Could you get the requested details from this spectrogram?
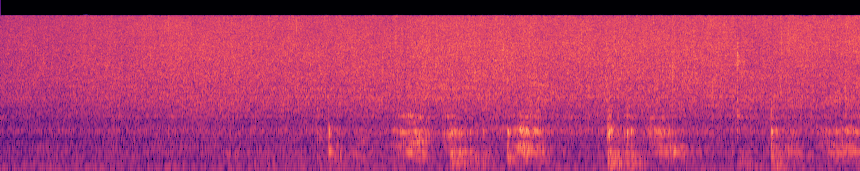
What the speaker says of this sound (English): So I'm gonna let that saute in there and let it get nice and cooked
